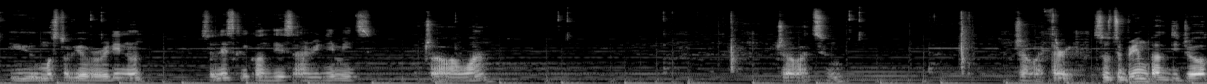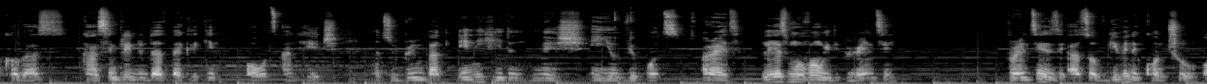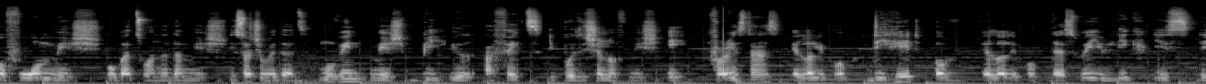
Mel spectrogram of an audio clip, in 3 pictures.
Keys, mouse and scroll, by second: 0.2 click, 0.5 h, 1.3 click, 3.8 F2, 4.0 BackSpace, 5.9 click, 7.0 F2, 8.8 click, 9.2 F2, 14.3 alt+h, 18.5 click.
